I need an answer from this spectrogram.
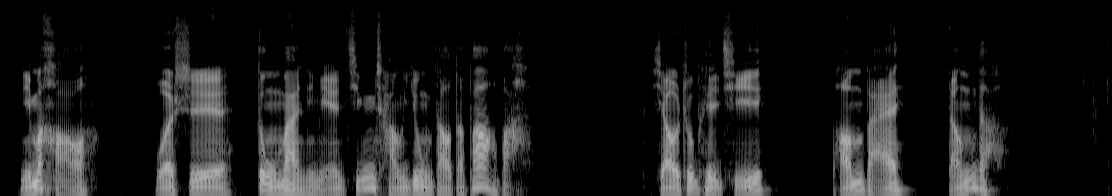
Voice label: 男 角色 爸爸和旁白男

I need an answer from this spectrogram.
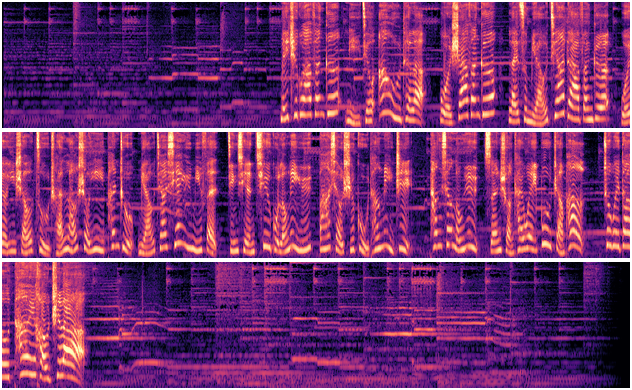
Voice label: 女 短视频

